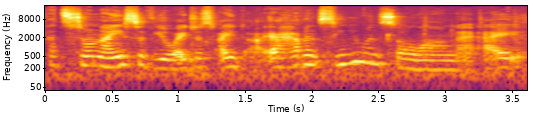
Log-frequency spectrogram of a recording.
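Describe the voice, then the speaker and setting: A woman's voice: a little high, lightly acted. A woman acting an awkward, hesitant, dryly skeptical character, stammering and slangy, in a cold read of a comedy script. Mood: hesitant, polite. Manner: halting, stammering, casual and slangy. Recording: distant room mic, faint background noise.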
